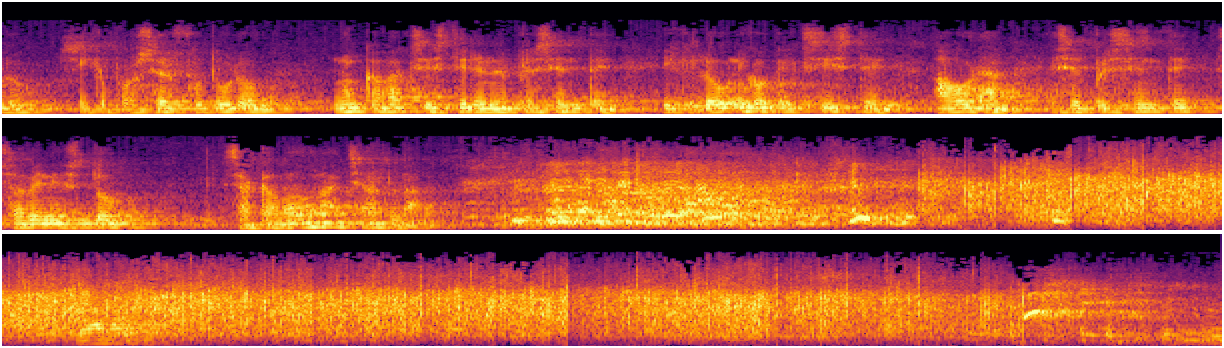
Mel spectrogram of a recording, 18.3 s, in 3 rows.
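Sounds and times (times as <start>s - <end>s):
speech: 0.3s - 8.8s
laughter: 8.4s - 12.0s, 17.4s - 18.3s
audience applause: 9.8s - 18.0s.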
